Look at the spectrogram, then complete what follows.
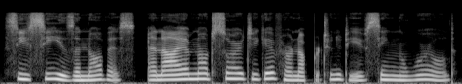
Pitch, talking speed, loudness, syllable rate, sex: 220 Hz, 245 wpm, -15 LUFS, 5.8 syllables/s, female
